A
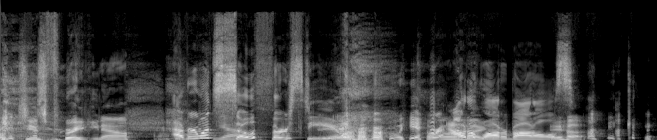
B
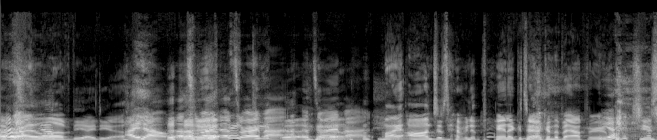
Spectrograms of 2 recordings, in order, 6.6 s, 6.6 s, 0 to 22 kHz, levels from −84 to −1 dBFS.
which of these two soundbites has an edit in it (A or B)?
B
